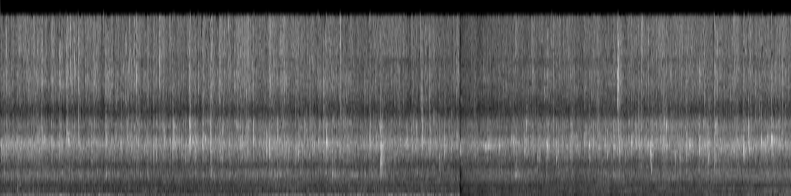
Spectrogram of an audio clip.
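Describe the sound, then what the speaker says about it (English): Water pours steadily into a volumetric collecting tank on a flow-through-orifice apparatus, a continuous rushing gush over a pump-like hum; the lower rumble drops away partway through while the splashing flow carries on alone. "As you can see that amount of water is collecting in this volumetric tank."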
